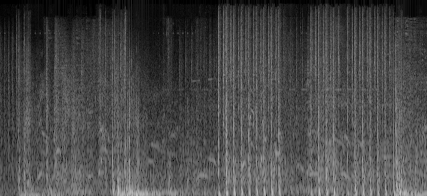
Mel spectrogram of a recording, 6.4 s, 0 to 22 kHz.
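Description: Rapid bursts of automatic gunfire from a P90 or AKS74 in Delta Force Mobile, loud close sharp repeated shots in several strings with short pauses, while a player talks between bursts.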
